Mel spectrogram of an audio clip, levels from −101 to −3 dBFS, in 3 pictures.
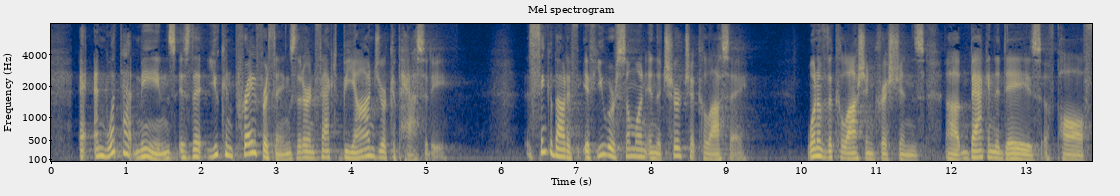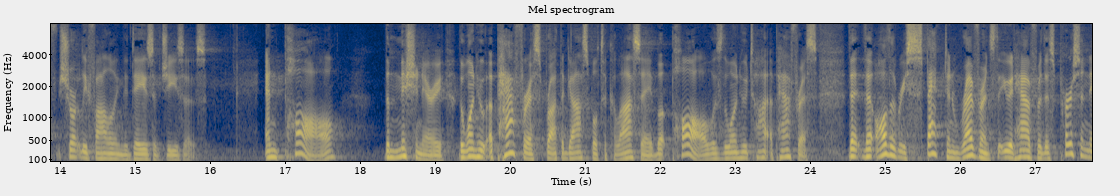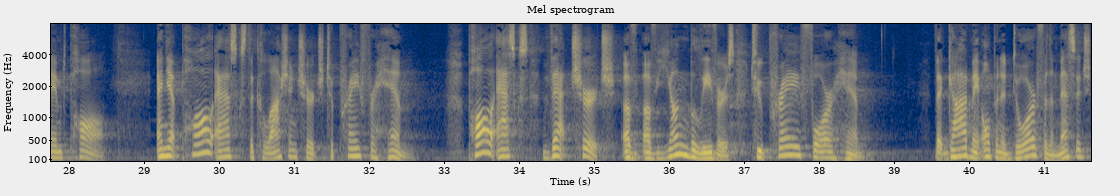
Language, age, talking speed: English, 40-59, 170 wpm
